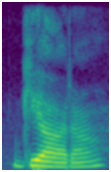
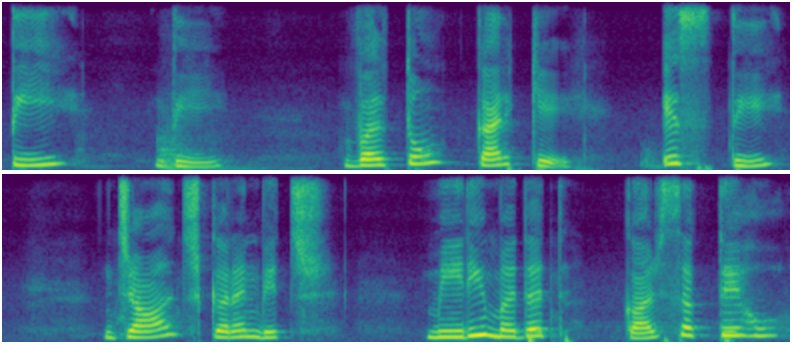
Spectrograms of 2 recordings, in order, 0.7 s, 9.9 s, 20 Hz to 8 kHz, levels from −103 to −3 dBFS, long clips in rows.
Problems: none marked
